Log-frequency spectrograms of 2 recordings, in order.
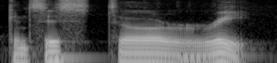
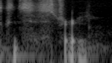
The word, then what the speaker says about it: consistory: How do I pronounce this? – Consistory. – There you go. I said it right. I knew it.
